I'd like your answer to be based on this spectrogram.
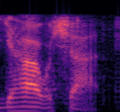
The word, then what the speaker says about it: Yahawashah: You're going to hear me say Yahawashah. That's the way I believe it's correctly pronounced, using what is called ancient Hebrew.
